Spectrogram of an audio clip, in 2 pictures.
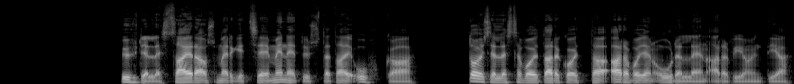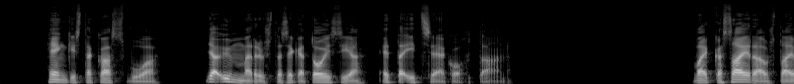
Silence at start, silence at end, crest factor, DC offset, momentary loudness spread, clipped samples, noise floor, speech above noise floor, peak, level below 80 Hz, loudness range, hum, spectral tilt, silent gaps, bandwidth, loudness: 1.2 s; 0 s; 22 dB; under 0.1%; 11 LU; under 0.1%; -87 dBFS; 63 dB; -4 dBFS; -52 dBFS; 5 LU; none; -5.5 dB/octave; none; 19 kHz; -25 LUFS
